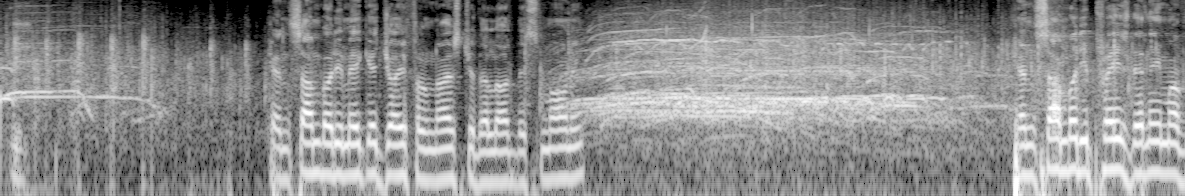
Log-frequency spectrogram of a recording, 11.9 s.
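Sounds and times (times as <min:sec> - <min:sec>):
audience applauding: 0:00.0 - 0:02.9, 0:05.6 - 0:11.8
speech: 0:02.7 - 0:06.1, 0:10.2 - 0:11.8.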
